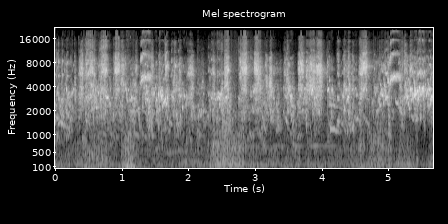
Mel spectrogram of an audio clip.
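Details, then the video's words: Contented budgie chatter made of pulsing bursts of squeaky, raspy warbling that rise and fall roughly every half second. "Happy Budgie chirping sounds"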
